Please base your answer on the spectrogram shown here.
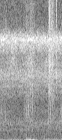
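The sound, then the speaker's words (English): A brief cluster of soft footsteps while walking out towards a boardwalk outdoors, low and muffled, rising once mid-clip over a steady high insect drone. “We're going to tough it out for a little while, see what happens. Walking out towards the boardwalk.”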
